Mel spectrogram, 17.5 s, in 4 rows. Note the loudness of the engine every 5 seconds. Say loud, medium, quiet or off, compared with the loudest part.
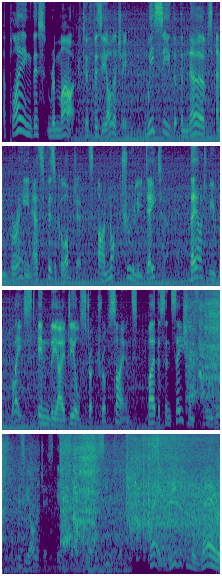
medium, medium, loud, loud.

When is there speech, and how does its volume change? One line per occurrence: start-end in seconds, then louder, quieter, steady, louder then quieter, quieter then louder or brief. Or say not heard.
0.0-17.4 quieter.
